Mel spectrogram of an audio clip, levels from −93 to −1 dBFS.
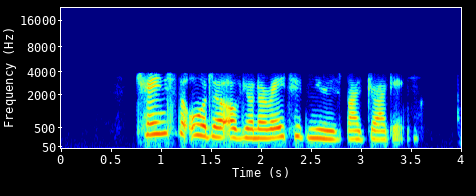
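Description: From 2.11 to 3.31 s there is an AMR rate drop. The mobile link switched the AMR-NB codec to a lower mode that leaves fewer bits for the speech itself, consistent with a fall from 12.2 kbps to about 5.9 kbps. The bandwidth stays narrowband and nothing drops out, but the speech turns rougher and buzzier until the rate recovers.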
